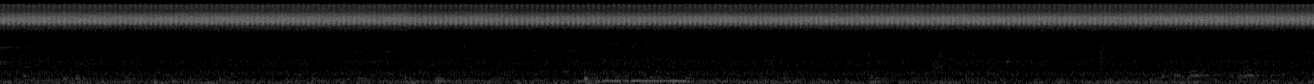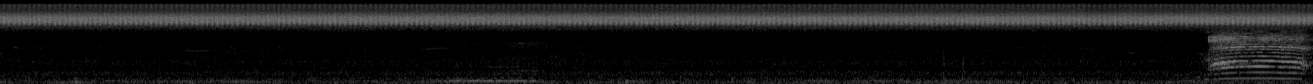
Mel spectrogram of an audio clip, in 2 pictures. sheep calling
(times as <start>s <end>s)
25.2s 26.2s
